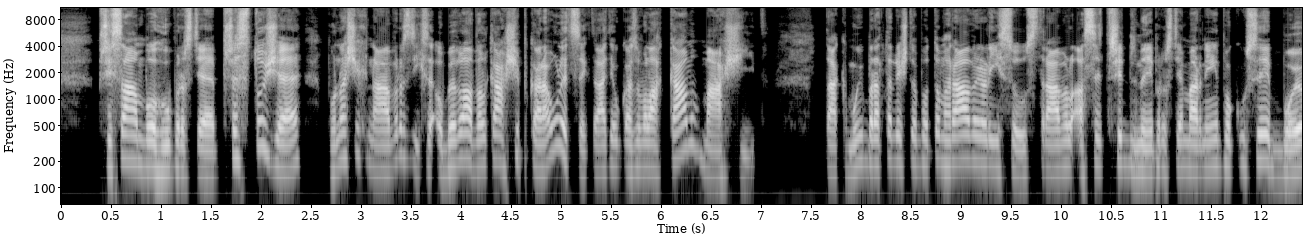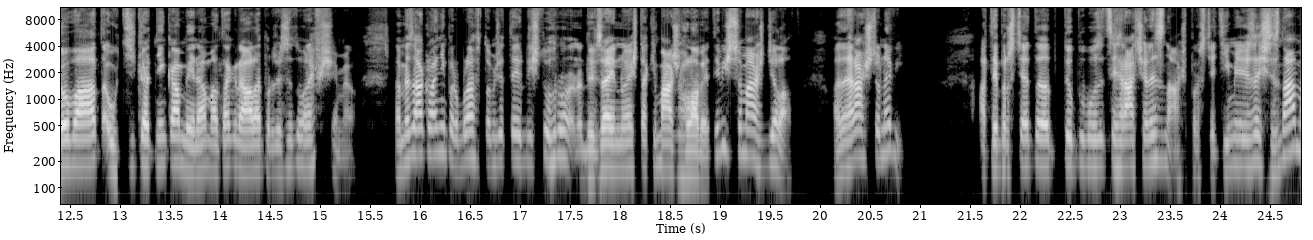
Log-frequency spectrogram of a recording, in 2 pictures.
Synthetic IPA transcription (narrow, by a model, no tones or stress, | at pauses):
pr̥ɪsaːmbo̞ɦupɾo̞scɛpr̝̥ɛst̪o̞ʒɛpo̞naʃɪxnaːvr̩ziːxsɛʔo̞bjɛvɪlavɛlkaːʃɪpkanaulɪt͡sɪk̚t̪ɛɾaːcɛukazo̞valakamːaːʃjiːt̪ː | akmuːjbɾat̪ɾ̩ɡdɪʃt̪op̬o̞t̪o̞mɦɾaːlvɾɛliːsust̪ɾaːvɪlʔa̰sɪt̪r̝̥ɪdnɪpɾo̞scɛmaɾɲiːmɪp̬o̞kusɪbo̞jo̞vat̪auciːkat̪ɲɛkamjɪnamat̪aɡdaːlɛpɾot̪oʒɛs̬ɪt̪onɛfʃɪmjo̰ | t̪amjɛzaːkladɲiːpɾo̞blɛːmft̪o̞mʒɛt̪ɪɡdɪʃt̪uɦɾudɪzajnujɛʃt̪akɪmaːʒvɦlavjɪt̪ɪviːʃt͡somaːʃɟɛla̰t̪̚ | at̪ɛnɦɾaːt͡ʃt̪o̞nɛviː | ʔat̪ɪpɾo̞scɛt̪t̪uupo̞zɪt͡sɪɦɾaːt͡ʃɛnɛzna̰ːʃpɾo̞scɛciːmʒɛsɛʃsɛznaːm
